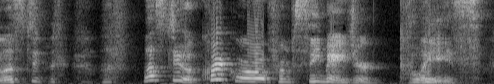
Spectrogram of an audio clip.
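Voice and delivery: desperate plea to start from C major. Shown as a demonstration. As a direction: plead for the warm-up as if desperate. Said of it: "Like, desperately".

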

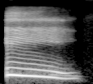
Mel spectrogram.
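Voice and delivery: Y drawn out as a long "ee"; long vowel. Shown as a demonstration. Teacher showing the longer reading, Y held long. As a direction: hold Y long, strong at the start. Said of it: "mình đọc nó dài hơn xíu".

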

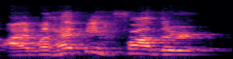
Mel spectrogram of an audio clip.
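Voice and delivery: ordinary talk, nothing marked

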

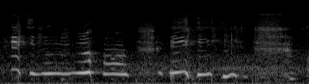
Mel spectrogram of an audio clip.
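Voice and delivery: very high squealing laughter; laughing to the point of tears; shrieking helpless laugh; hysterical laugh. Real, not acted.

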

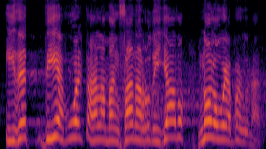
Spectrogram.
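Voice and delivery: hammed-up grudge, demanding he crawl back; indignant refusal. Preacher voicing an offended believer, loud mock indignation.

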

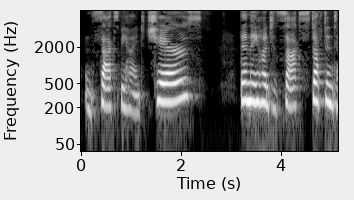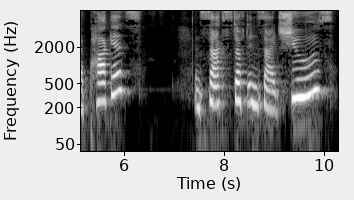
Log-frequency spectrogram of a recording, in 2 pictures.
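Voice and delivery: deliberate picture-book narration, stretching key words; storybook voice with drawn-out line endings; story reading to children. A narrator's reading. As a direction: read it out expressively for young listeners. Reads picture book aloud.

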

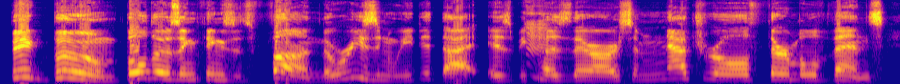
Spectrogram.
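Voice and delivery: loud, high opening, easing into explanation; lightly theatrical tutorial guide; gleeful town advisor. Acted. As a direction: announce it with relish as a game character. Voices the game's advisor.

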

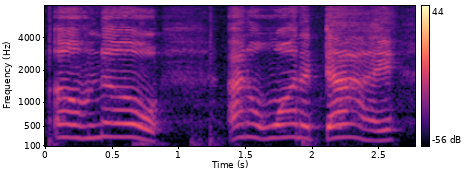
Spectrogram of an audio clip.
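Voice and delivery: high, slow hammed-up whimper; playful cartoon fear of dying; mock dying wail. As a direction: whine it slowly in a high voice. Injured character in improvised story.

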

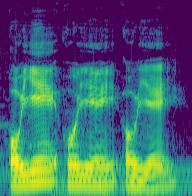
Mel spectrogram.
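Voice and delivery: ringing herald's cry, fading each time; town crier shout. Retold or imitated. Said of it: "they would often shout".

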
